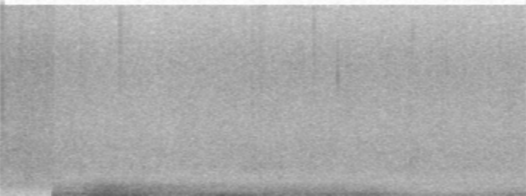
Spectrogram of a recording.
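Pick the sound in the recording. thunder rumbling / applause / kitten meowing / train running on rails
thunder rumbling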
